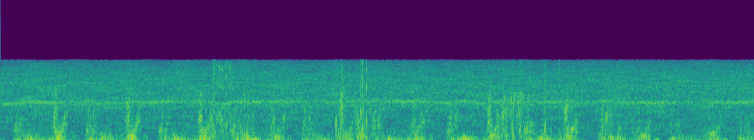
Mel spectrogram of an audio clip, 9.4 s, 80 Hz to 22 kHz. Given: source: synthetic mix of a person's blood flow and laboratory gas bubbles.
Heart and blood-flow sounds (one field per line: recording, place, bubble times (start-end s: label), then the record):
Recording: Doppler ultrasound of blood flow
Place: precordium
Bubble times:
2.56-2.93 s: bubbles
2.96-3.21 s: bubbles
4.16-4.71 s: bubbles
6.19-6.65 s: bubbles
6.75-6.90 s: bubbles
6.99-7.01 s: bubbles
7.51-7.76 s: bubbles
From the record:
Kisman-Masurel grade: 222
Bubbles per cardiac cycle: several, 3 to 8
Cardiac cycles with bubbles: 10 to 50%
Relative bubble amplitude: moderate (0.250 to 0.450)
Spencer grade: 2 (many but less than half of the cardiac periods contain bubble signals, singularly or in groups)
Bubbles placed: anywhere in the cardiac cycle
